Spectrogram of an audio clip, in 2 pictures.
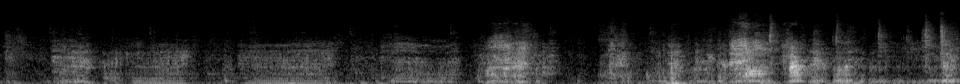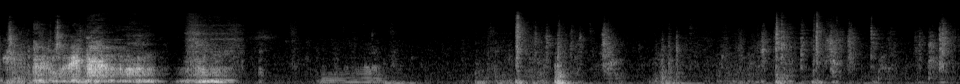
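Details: Play-wrestling huskies make grumbling growls in bursts, building to a loud, throaty stretch in the middle. Between the bursts are brief quiet gaps and scuffling sounds, then softer huffs toward the end.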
